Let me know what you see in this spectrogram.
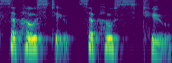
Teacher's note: and the T sound become kind of like one sound so when I speak supposed to supposed to it doesn't sound like there's a d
